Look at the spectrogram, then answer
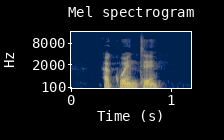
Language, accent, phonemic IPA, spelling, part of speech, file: French, France, /a.kwɛ̃.te/, accointer, verb, LL-Q150 (fra)-accointer.wav
- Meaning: to get to know, acquaint oneself with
